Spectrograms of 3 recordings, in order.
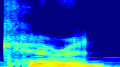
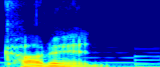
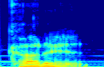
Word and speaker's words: Karen: And by the way, that's the way you pronounce it. It's not Karen, but Karen. There is no Karen in Armenian. So it's only Karen.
